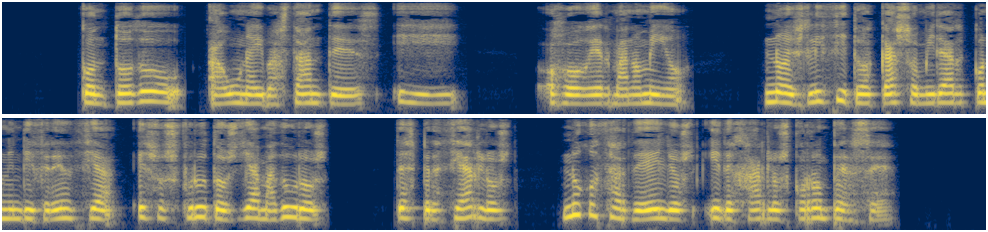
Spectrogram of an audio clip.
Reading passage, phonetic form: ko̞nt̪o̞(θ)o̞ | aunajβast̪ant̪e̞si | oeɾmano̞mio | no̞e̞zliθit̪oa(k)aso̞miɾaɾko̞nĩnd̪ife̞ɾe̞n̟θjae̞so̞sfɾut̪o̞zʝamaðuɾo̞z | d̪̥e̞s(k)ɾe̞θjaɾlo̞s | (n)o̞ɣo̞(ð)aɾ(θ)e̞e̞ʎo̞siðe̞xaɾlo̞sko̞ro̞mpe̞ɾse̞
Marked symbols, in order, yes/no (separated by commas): no, yes, no, yes, no, no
